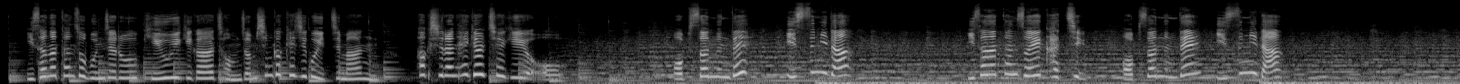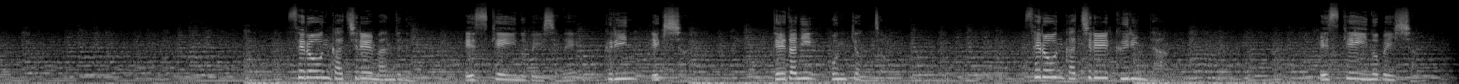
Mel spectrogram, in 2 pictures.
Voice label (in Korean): 멘트 샘플 밝고 명랑한 앵커 톤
